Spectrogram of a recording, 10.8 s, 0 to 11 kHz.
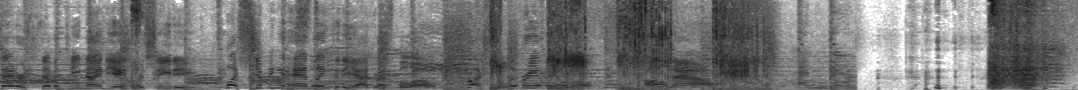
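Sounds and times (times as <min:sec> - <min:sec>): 
speech: 0:00.0 - 0:07.5
raspy fart sound effects from a soundboard: 0:01.3 - 0:01.5, 0:04.8 - 0:07.8, 0:09.9 - 0:10.7
laughter: 0:08.8 - 0:09.9.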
